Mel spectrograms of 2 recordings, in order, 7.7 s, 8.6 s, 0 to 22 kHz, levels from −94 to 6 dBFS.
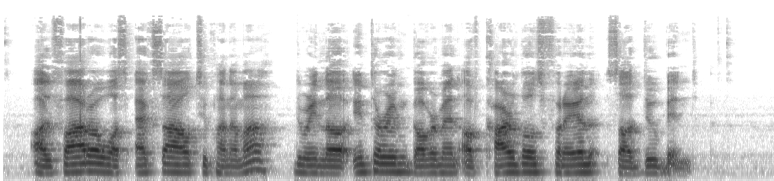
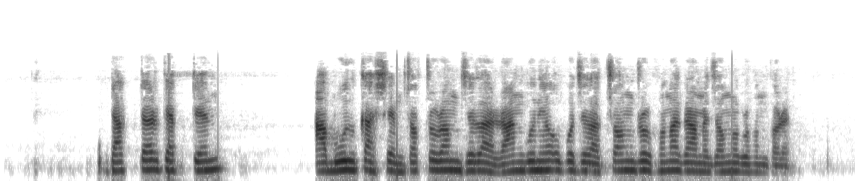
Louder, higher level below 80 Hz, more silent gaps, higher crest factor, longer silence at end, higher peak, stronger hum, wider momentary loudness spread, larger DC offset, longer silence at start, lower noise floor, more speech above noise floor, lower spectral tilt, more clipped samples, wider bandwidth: about the same, -18 LUFS vs -17 LUFS; second, -60 dBFS vs -54 dBFS; neither; about the same, 18 dB vs 16 dB; first, 0.85 s vs 0.65 s; about the same, -2 dBFS vs -2 dBFS; neither; about the same, 10 LU vs 8 LU; neither; second, 0.3 s vs 1 s; second, -62 dBFS vs -81 dBFS; second, 45 dB vs 64 dB; about the same, -6.5 dB/octave vs -7 dB/octave; neither; first, 15.5 kHz vs 7 kHz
